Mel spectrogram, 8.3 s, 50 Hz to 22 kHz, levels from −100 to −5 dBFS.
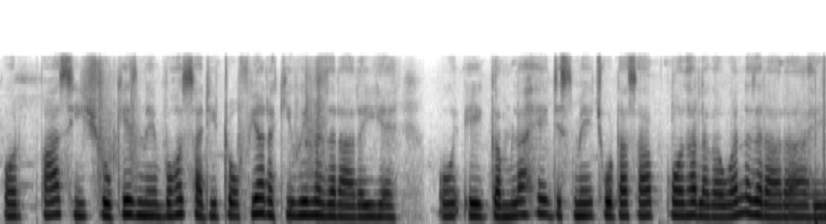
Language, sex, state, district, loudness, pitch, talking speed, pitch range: Hindi, female, Rajasthan, Jaipur, -15 LUFS, 220 Hz, 205 wpm, 210-230 Hz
